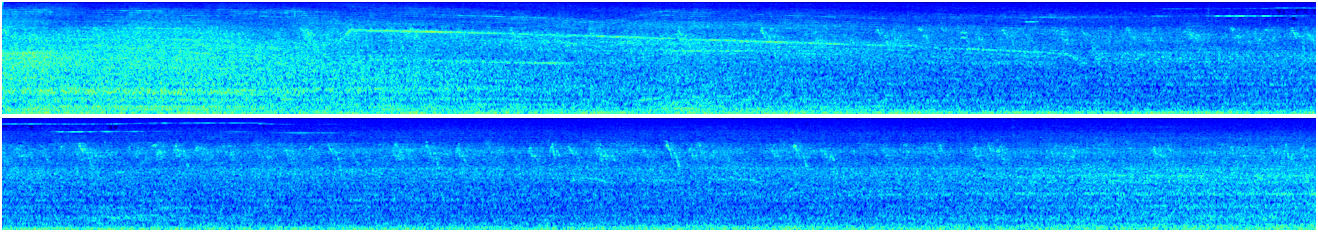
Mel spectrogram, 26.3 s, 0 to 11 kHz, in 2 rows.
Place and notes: sunrise sonicscape from open window at second floor ... for all the morning angels around at the time
study of reversing time through space on the occasion of repeatable events of the alexanderplatz ambiance
Deutschland, European Union, May 2013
